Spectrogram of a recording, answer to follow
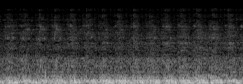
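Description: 1986 Oldsmobile Cutlass 442's V8 engine running low and steady as the car rolls slowly past.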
